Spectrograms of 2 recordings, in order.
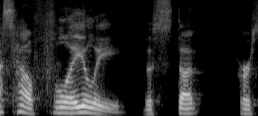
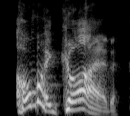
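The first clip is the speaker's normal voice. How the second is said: mock appalled, offended, high, loud gasp of disgust; 7 semitones higher, 6 dB louder than usual. Retelling an audience member's reaction in a theater: imitating a disgusted, offended gasp. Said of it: "The most disgusted, offended".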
